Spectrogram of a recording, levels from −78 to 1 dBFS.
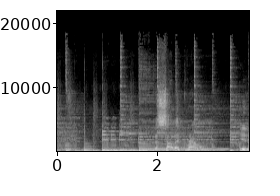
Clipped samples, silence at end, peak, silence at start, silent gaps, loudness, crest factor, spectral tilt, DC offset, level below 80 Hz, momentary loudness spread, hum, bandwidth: under 0.1%; 0 s; -2 dBFS; 0 s; none; -20 LUFS; 16 dB; -4 dB/octave; under 0.1%; -24 dBFS; 11 LU; none; 19 kHz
